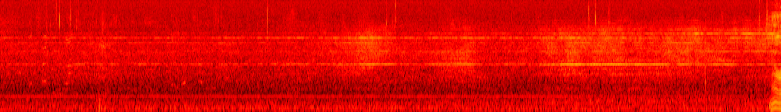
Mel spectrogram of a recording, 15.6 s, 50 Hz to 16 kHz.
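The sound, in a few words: Delta airliner taking off from runway 12 right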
